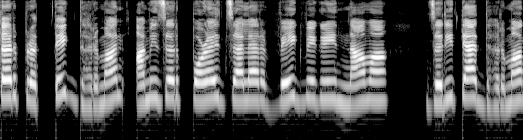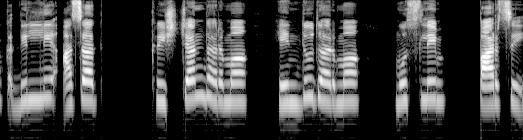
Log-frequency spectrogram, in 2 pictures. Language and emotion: Goan Konkani, neutral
